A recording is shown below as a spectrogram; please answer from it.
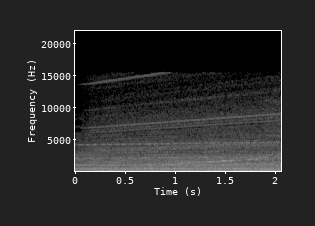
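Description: Faint jet-like rocket engine sound effect from an anime soundtrack, a low rush with a whine that rises slowly in pitch.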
